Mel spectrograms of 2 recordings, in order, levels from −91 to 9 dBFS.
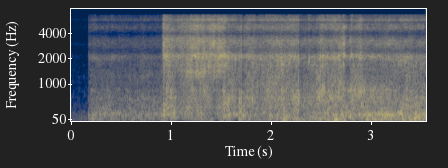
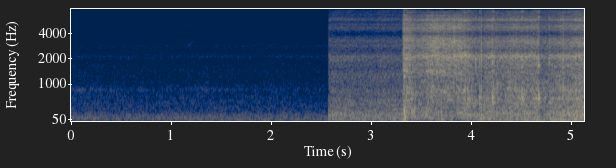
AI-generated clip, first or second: first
